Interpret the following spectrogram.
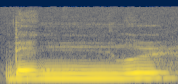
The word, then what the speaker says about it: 냇물: 1번 냇물 발음 나는 대로 적으면 냇물 미음 앞에서 니은으로 소리 난 거 맞죠?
